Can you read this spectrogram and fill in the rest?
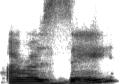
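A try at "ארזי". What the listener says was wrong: Oh, Arze. I thought you said it with an H for some reason.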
